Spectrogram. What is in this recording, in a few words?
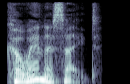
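"choanocyte", British English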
